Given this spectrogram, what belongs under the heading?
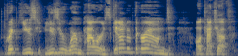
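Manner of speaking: high, loud battlefield shout; urgent calling out. Pretend. Player shouts to Sir Robard to flee, urgent calling out. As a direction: shout urgent orders to a companion. Calls urgent orders to fleeing companion.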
